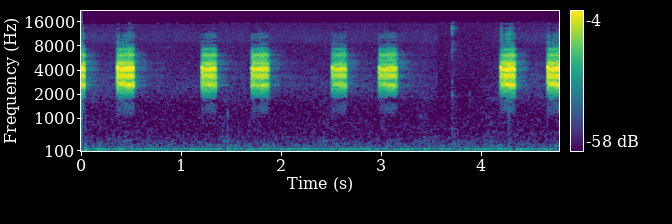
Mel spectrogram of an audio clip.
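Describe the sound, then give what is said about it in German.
A corncrake's rasping call, a recording played back on Michael Schödel's phone in the Murnauer Moos: short harsh bursts arriving in uneven pairs and singles, loud against a low hum, with no voices. “Dafür zeigt mir Michael Schödel eine Aufnahme des markanten Rufes selbst auf seinem Handy.”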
